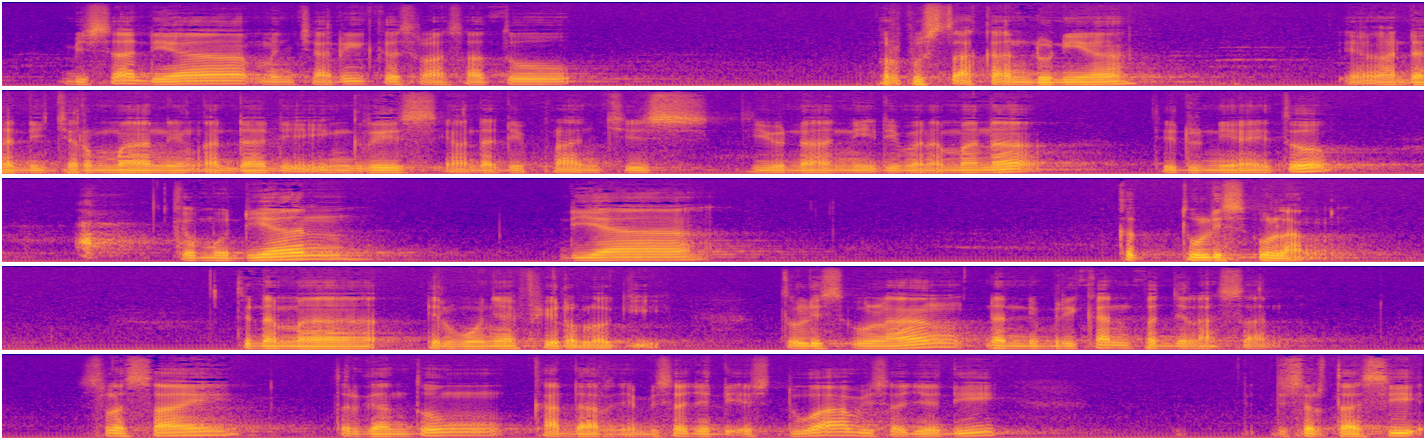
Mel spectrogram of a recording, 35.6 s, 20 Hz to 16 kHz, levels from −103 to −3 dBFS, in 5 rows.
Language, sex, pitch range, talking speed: Indonesian, male, 100-115 Hz, 85 wpm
